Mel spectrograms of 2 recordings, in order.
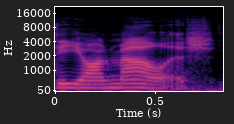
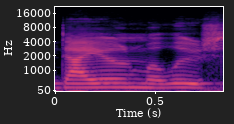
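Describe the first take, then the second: First: The surname ends with a 'lish' sound. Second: The surname ends with a 'loosh' sound. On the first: This is how the name is meant to be said. The speaker calls it right. "instead of" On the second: This is how other people usually say the name. The speaker calls it wrong. "they always say"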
